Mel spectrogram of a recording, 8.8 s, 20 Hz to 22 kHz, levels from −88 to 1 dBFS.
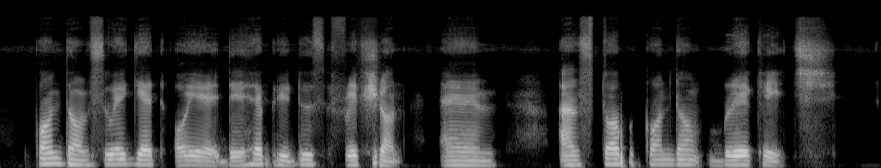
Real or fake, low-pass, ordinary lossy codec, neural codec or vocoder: fake; 14.4 kHz; none; codec, 32 kHz, 1.9 kbps, SNAC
